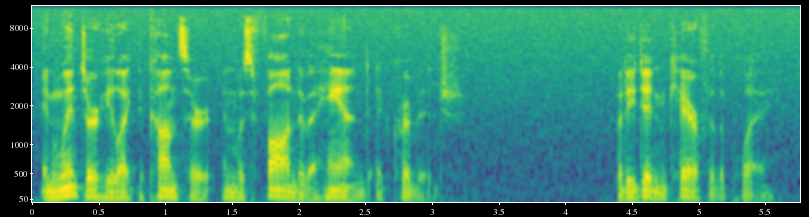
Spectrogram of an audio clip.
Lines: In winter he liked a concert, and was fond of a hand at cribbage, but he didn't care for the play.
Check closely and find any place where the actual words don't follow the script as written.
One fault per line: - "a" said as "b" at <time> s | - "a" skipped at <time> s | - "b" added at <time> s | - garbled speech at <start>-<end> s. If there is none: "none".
none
